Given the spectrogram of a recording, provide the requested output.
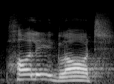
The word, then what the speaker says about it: polyglot: ठीक है, ये इसका करेक्ट प्रोनाउंसिएशन है, पॉलीग्लॉट, पॉलीग्लॉट, पॉलीग्लॉट।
